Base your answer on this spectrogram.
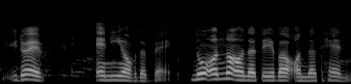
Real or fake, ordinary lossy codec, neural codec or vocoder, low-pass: fake; none; vocoder, 44.1 kHz, 128 mel bands every 512 samples, BigVGAN v2; 7.2 kHz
